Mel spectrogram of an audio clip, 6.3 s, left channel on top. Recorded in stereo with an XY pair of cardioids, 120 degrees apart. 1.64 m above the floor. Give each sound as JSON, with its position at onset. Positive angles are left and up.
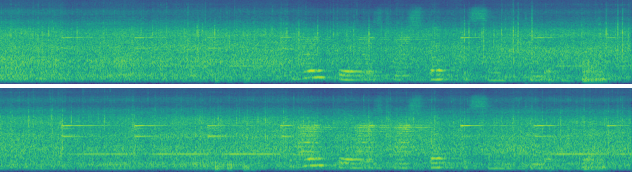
{"t": 2.9, "sound": "a woman speaking", "azimuth_deg": -20, "distance_m": 2.5}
